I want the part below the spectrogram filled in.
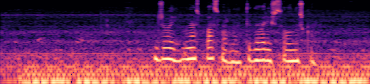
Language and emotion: Russian, sad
